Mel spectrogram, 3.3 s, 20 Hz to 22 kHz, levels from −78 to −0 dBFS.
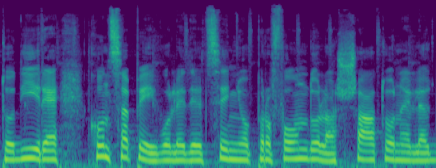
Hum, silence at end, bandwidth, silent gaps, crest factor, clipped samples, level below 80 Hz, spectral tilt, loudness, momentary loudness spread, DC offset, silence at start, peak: none; 0 s; 19.5 kHz; none; 12 dB; under 0.1%; -40 dBFS; -5 dB/octave; -17 LUFS; 3 LU; under 0.1%; 0 s; -4 dBFS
